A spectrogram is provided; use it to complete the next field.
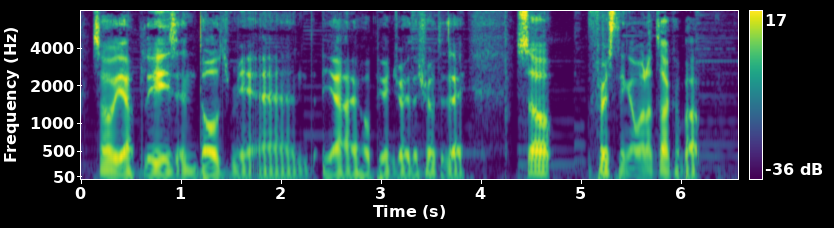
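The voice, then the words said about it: Weird, sore-throated voice. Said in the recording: “if I sound really weird, but my throat has ... 嗓子疼”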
